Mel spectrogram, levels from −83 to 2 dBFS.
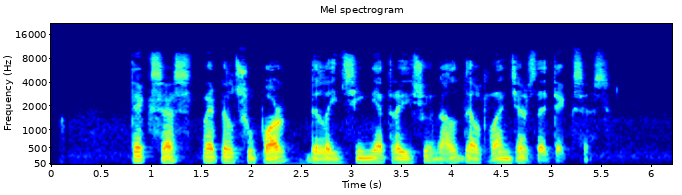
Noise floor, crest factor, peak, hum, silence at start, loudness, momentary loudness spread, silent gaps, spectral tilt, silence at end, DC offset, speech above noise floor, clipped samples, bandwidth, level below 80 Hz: -67 dBFS; 22 dB; -6 dBFS; none; 0.8 s; -27 LUFS; 11 LU; none; -4.5 dB/octave; 0.65 s; under 0.1%; 40 dB; under 0.1%; 11 kHz; -60 dBFS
